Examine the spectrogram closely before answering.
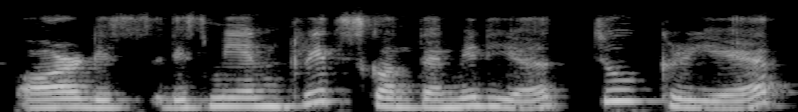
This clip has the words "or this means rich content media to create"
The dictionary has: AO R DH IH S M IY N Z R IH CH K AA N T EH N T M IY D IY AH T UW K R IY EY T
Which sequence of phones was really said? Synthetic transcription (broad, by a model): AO R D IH S M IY N R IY S K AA N T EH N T M IY D IY AH T UW K R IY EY T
